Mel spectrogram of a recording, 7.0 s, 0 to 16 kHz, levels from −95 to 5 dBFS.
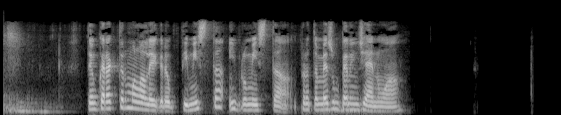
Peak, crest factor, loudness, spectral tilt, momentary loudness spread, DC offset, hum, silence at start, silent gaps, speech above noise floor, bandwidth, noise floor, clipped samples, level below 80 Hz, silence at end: -2 dBFS; 22 dB; -20 LUFS; -3 dB/octave; 11 LU; under 0.1%; none; 0.05 s; none; 26 dB; 8.4 kHz; -47 dBFS; under 0.1%; -64 dBFS; 2 s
